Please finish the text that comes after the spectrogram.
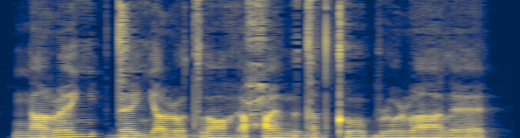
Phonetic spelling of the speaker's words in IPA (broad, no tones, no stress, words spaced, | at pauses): ŋaɭɛʎ | dɛʎaɭo drɒɦə ħænʊdad kʼobɹo ɭa lɛ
